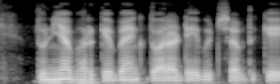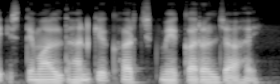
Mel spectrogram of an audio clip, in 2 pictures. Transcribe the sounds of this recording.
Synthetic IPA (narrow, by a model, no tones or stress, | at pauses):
d̪ʊnijabʱəɾkebɛ̃ːŋkd̪waːɾaɖḛːbɪʈsɐbd̪ʱkeʔɪst̪eːmaːld̪ʱankekʰɐɾt͡ʃmẽkɐɾəld͡ʒaːɦɛ̰ː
